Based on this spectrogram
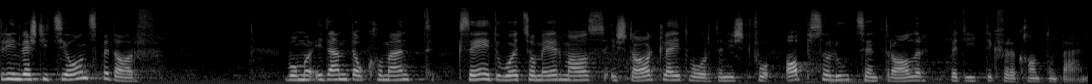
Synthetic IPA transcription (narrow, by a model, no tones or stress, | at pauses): d̥əɾinvɛʃtit͡sjoːnsb̥edɑrf | ʋoməʔɪdɛmd̪ɔkʰumænt | kseːtʊʋoɛt͡someːɾmɑːlsɪʃtɑːɾklɛɪtvɔɾd̥ənɪʃfoʔɑpsolutt͡sɛnt̪ɾɑːləɾ | b̥edyːtɪkfʏɾəkʰɑnt̪onb̥æ̰ːrn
